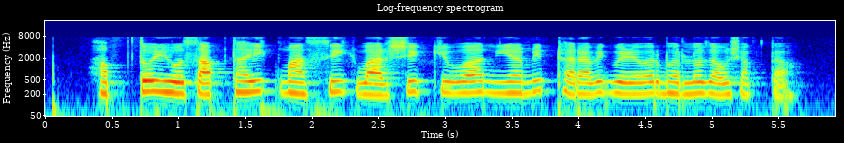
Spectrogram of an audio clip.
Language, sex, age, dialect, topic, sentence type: Marathi, female, 18-24, Southern Konkan, banking, statement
